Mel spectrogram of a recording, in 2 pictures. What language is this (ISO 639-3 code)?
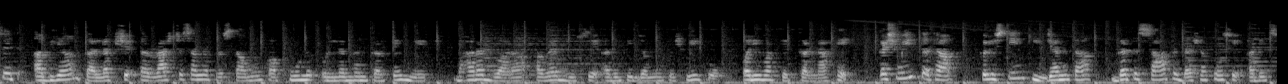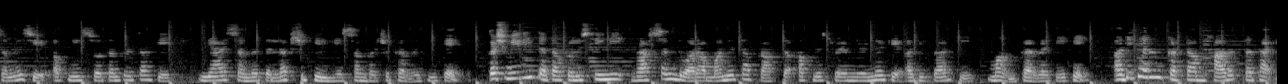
hin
